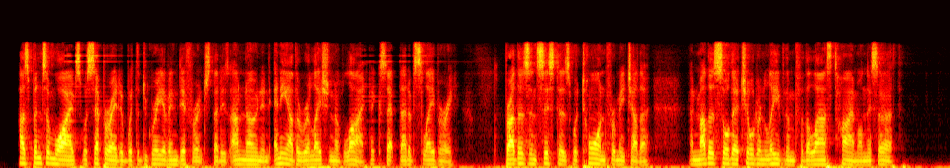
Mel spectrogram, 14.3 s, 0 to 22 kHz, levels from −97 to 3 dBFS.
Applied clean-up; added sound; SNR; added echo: neural mask model DeepFilterNet 3.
